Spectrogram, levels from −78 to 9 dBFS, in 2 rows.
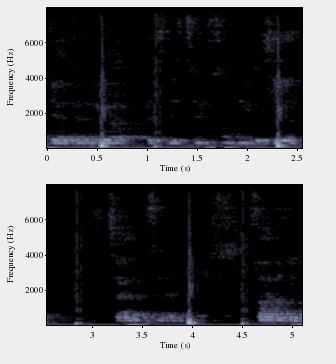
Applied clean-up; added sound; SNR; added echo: classical method WPE with log-MMSE.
